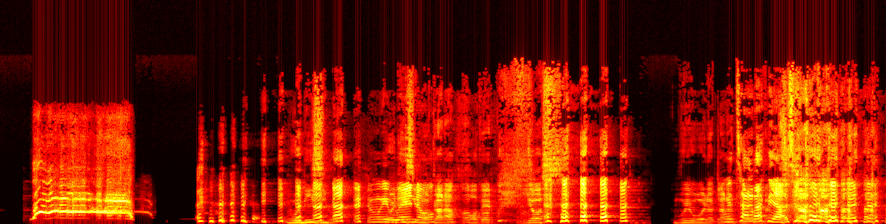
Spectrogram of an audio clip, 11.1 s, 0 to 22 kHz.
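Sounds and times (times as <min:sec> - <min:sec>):
woman screaming loudly: 0:00.4 - 0:02.0
laughter: 0:02.5 - 0:08.0, 0:09.7 - 0:11.0
speech: 0:02.5 - 0:11.0.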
